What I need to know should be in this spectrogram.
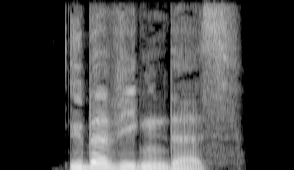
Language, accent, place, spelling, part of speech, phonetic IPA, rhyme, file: German, Germany, Berlin, überwiegendes, adjective, [ˈyːbɐˌviːɡn̩dəs], -iːɡn̩dəs, De-überwiegendes.ogg
- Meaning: strong/mixed nominative/accusative neuter singular of überwiegend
